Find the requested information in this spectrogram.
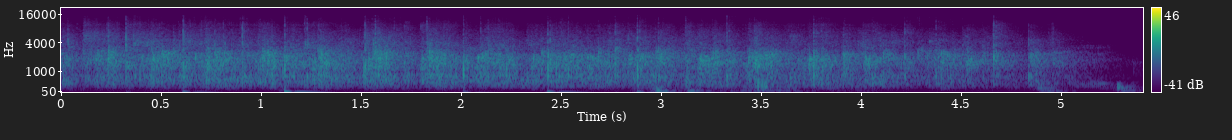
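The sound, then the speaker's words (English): Audience applause welcoming a storyteller onto the stage at a storytelling night, a full, continuous rush of clapping that holds steady and then fades out at the very end. “so please give a warm welcome to David Mitchell”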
